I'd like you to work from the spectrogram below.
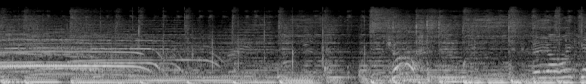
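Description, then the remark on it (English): A large concert crowd screams, whoops and cheers loudly and continuously, with individual high shrieks rising out of the roar and a steady band of sound underneath. “Well, ladies and gentlemen, if you're having a good time, let me hear y'all scream.”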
